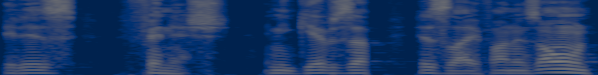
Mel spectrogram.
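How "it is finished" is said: solemn final words. Acted. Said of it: "he says".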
